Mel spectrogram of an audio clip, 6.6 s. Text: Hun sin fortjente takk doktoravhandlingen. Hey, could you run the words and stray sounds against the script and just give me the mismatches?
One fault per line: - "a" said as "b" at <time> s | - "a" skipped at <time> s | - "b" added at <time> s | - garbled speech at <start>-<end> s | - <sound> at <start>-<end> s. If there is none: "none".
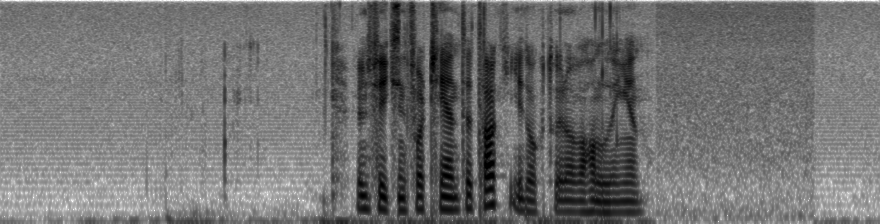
- "fikk" added at 2.8 s
- "i" added at 3.8 s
